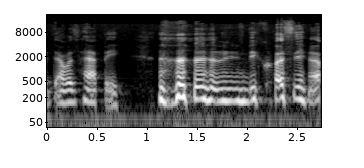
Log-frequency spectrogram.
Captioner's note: laughing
